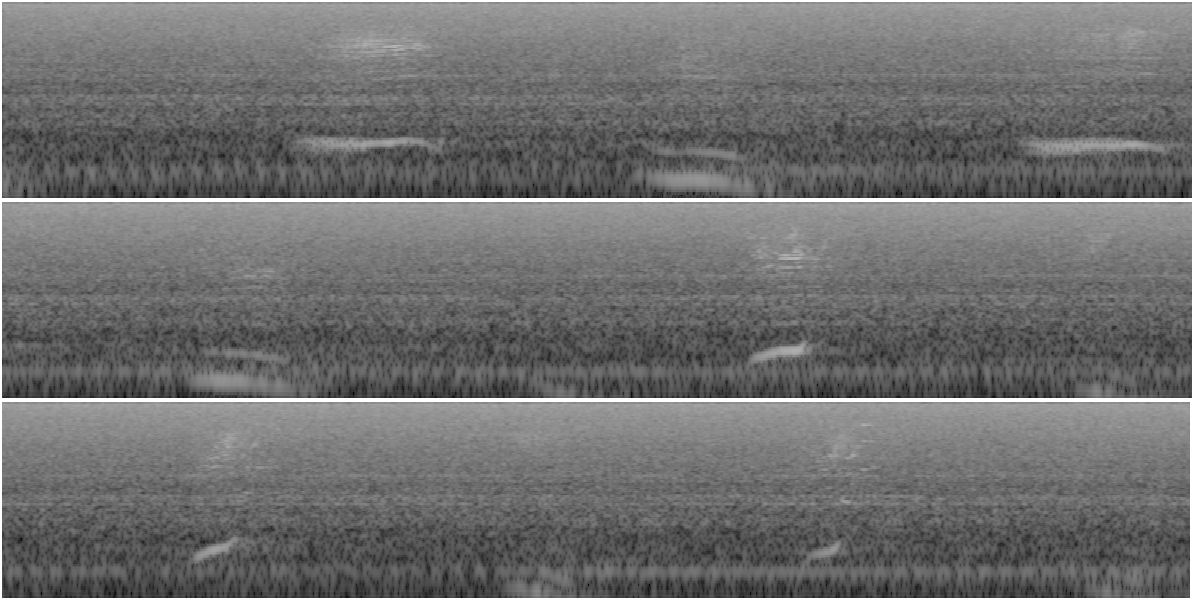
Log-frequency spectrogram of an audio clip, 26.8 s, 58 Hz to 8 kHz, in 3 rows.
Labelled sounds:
2.6	3.2	humpback whale, 2.2 to 3.1 kHz

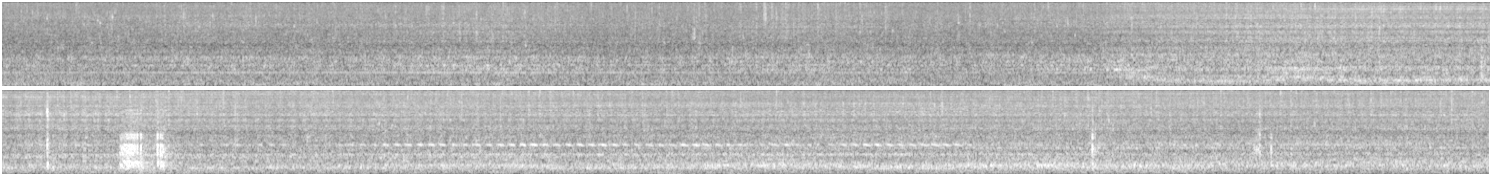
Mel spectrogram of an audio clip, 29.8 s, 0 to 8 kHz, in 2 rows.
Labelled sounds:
16.1	16.3	croaking sound likely from a nearby submerged object, 1.3 to 1.7 kHz

